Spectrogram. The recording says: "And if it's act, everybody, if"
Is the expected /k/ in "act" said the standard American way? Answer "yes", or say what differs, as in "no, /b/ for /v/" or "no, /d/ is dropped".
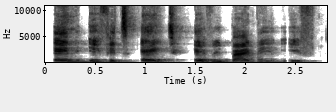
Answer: no, /k/ is dropped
